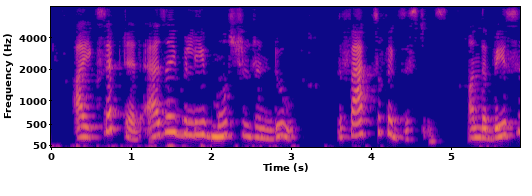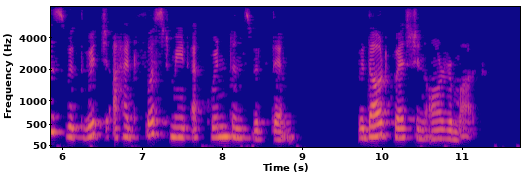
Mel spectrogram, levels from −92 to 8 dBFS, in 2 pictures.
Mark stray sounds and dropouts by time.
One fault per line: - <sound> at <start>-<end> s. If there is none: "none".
none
